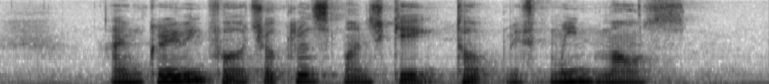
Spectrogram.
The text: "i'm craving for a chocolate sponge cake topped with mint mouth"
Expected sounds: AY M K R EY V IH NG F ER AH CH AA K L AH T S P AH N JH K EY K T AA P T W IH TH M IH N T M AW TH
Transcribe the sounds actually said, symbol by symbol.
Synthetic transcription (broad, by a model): AY M K R EY V IH NG F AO AH CH AA K L AH T S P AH N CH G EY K T AA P W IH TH M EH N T M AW S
